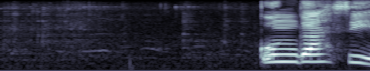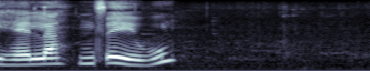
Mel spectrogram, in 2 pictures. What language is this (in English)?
Tsonga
